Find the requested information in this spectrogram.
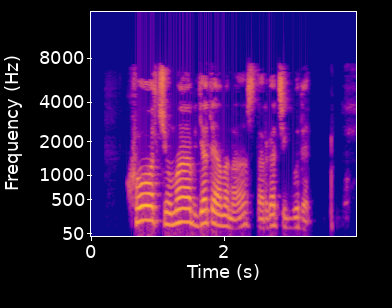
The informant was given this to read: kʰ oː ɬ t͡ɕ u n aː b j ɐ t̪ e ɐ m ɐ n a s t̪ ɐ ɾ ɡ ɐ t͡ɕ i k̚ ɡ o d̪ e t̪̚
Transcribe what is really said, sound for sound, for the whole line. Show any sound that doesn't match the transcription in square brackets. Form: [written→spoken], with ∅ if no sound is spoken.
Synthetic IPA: kʰ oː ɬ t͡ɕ u [n→m] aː b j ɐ t̪ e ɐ m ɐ n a s t̪ ɐ ɾ ɡ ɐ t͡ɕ i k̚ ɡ [o→u] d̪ e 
